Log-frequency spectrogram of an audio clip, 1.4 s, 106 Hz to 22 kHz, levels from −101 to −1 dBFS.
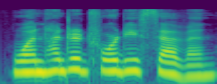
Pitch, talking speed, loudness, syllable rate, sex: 225 Hz, 175 wpm, -14 LUFS, 6.6 syllables/s, female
